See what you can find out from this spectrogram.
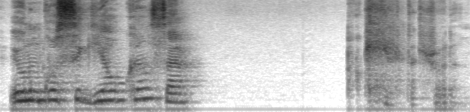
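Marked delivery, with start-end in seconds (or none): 2.6-3.5 whisper. Retold or imitated. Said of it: "whispered aside to herself".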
